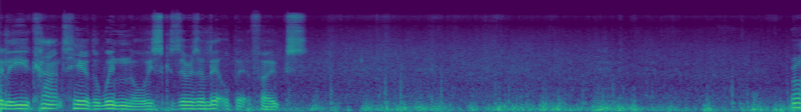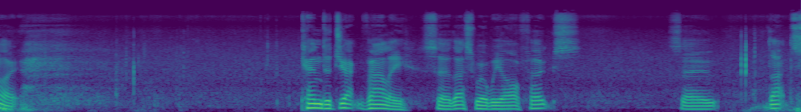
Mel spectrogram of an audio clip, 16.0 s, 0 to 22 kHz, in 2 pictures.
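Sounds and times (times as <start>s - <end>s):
wind buffeting microphone: 0.0s - 8.8s, 15.3s - 16.0s.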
